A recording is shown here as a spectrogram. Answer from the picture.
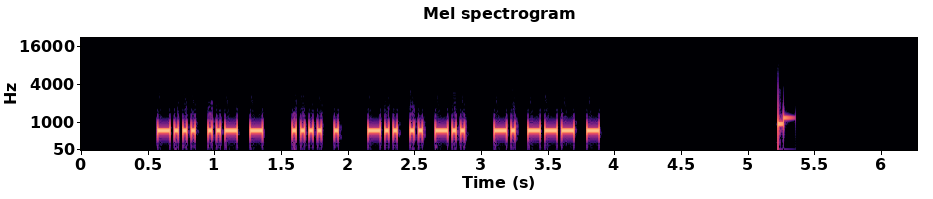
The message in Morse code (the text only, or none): BUT HE DID NOT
